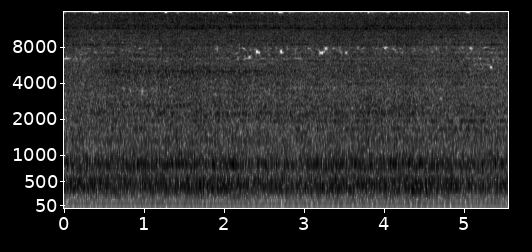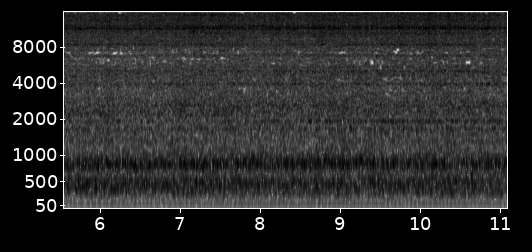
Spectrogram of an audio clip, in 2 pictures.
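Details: Single-phase 1 HP domestic stone flour mill splitting about 5 kg of mung beans into dal; steady even hum with smooth gritty rush from the stones, no knocks or surges; normal running.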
